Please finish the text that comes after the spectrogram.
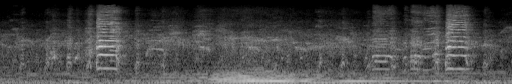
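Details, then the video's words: Sleepy chickens, frightened at being loaded on board: short, harsh squawks and soft clucks, with two louder strident cries standing out, over a low steady hum. "Sound of sleepy Chicken"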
